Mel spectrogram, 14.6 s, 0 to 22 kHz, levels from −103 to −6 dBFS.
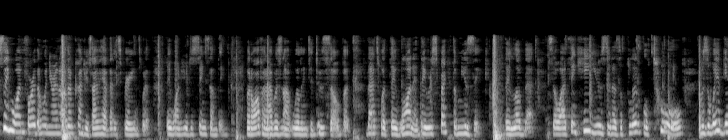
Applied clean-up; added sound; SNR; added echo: classical method WPE with log-MMSE.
